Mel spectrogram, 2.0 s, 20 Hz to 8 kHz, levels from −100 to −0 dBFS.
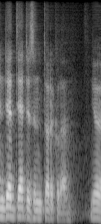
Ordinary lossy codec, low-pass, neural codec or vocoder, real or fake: none; none; codec, 16 kHz, 0.2 kbps, FocalCodec; fake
